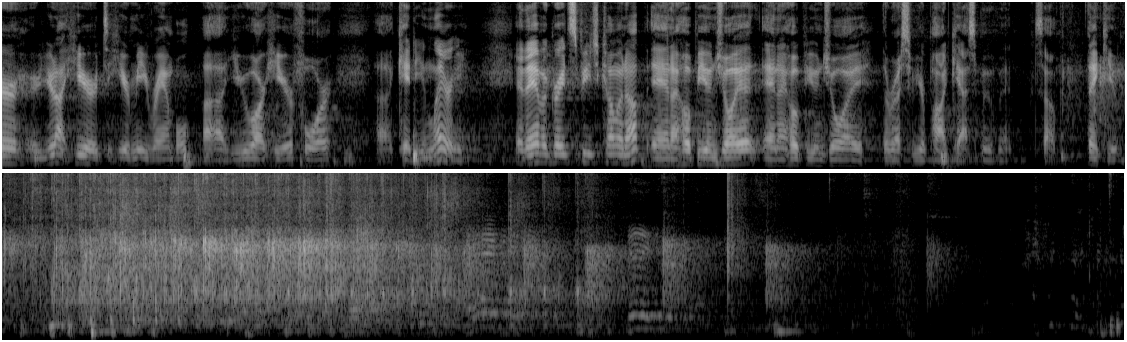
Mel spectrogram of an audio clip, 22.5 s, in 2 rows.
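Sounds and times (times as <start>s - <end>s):
speech: 0.0s - 12.3s
audience clapping: 10.9s - 19.2s.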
